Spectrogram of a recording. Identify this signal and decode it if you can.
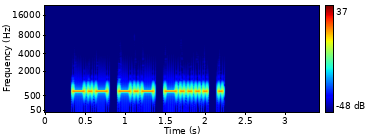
Morse code, heard as a keyed tone, about 25 wpm, 700 Hz. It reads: KK6E
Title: USA Call Signs - 4 Characters - Repeated 3x - 25wpm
